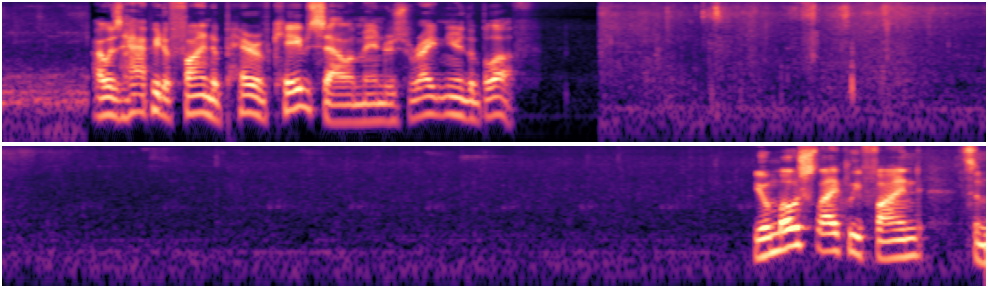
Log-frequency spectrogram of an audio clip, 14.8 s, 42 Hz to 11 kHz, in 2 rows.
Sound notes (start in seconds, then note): 4.5 footsteps on leaves; 8.0 birds singing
